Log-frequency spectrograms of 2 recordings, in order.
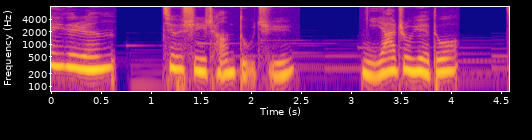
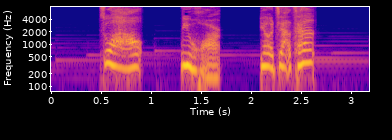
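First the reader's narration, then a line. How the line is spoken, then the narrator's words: Happy loud shout. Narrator (Chinese): 小猫开心的冲着大狗大声喊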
